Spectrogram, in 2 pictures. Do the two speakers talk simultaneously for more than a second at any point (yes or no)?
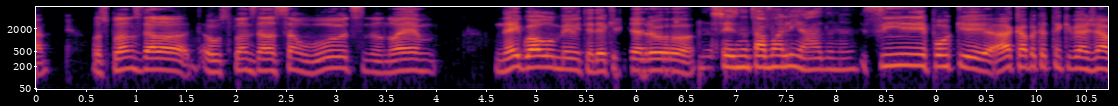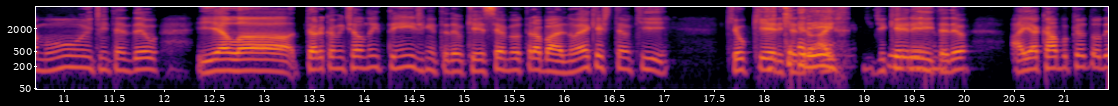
yes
